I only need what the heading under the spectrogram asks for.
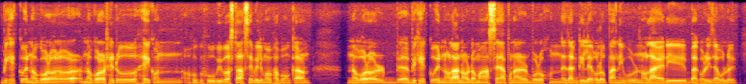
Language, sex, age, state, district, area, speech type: Assamese, male, 30-45, Assam, Sivasagar, rural, spontaneous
